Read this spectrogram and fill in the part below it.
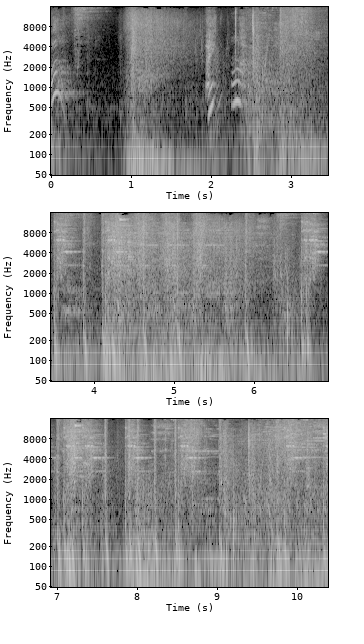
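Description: A laser weapon fires in rapid bursts.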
